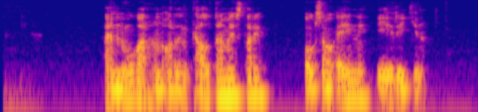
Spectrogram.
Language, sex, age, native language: Icelandic, male, 20-29, Icelandic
